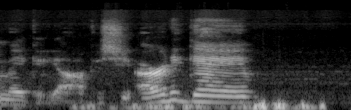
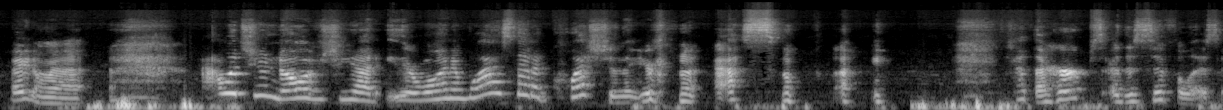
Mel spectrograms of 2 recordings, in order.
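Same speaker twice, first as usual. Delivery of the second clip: disbelieving, raised pitch; incredulous; 6 semitones higher than usual. Retold or imitated. Viewer reacting to the show, baffled and incredulous. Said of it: "I was just like".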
